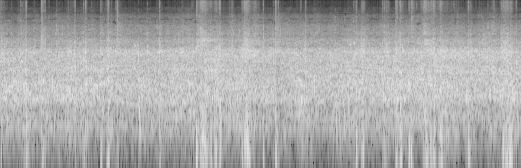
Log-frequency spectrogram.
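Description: Tornado wind and heavy rain: a loud, steady rush of noise. Gusts buffet the microphone with irregular low thumps, and a dense crackle of rain or debris strikes runs through it.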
